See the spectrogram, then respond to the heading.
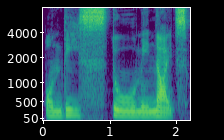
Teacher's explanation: you end up pronouncing one long s sound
